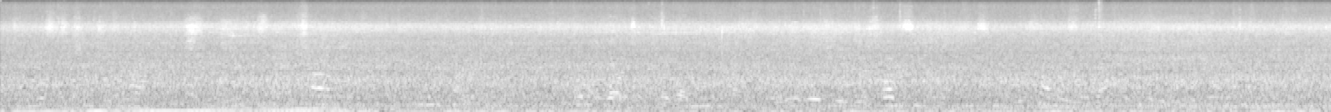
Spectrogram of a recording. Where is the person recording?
on a street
